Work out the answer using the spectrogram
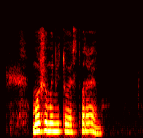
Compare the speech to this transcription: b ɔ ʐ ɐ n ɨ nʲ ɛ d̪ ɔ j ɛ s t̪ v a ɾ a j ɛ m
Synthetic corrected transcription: m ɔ ʐ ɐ m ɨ nʲ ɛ t̪ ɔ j ɛ s t̪ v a ɾ a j ɛ m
